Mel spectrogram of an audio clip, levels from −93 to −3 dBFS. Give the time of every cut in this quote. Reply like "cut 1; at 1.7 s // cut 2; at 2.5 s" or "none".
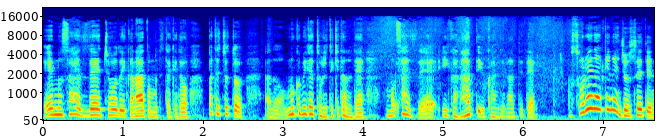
cut 1; at 4.4 s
